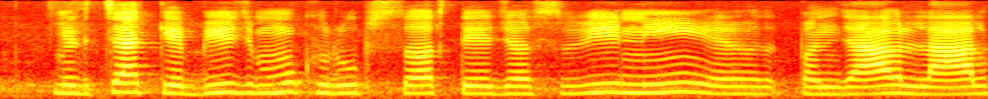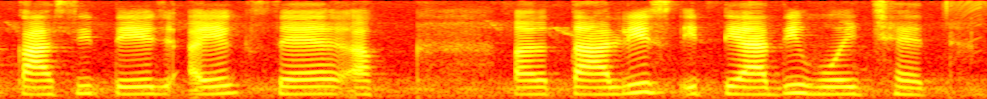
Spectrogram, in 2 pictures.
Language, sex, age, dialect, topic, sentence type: Maithili, female, 18-24, Southern/Standard, agriculture, question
